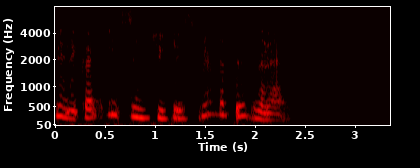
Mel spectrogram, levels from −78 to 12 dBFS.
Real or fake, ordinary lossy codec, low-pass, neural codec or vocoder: fake; AAC, 32 kbps; 7.2 kHz; codec, 16 kHz in and 24 kHz out, 0.4 kbps, LongCat-Audio-Codec, fine tuned four codebook decoder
